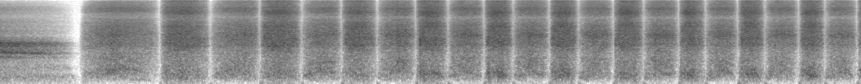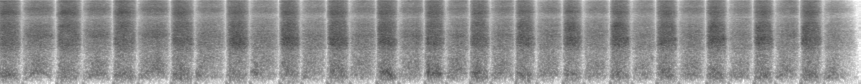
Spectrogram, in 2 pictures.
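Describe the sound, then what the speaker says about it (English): Forceful, rapid breathing in and out through the nose during a yoga breathwork practice, a steady fast rhythm of loud, close, rushing sniffs and exhales with no talking. "we'll start with forceful inhales and exhales, going as fast as comfortable for your own capacity"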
